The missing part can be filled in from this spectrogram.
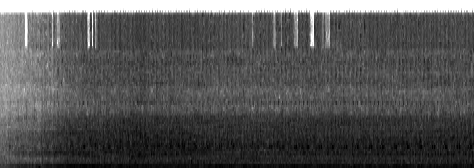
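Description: Smooth idle with a light tapping running through it at roughly three per second, irregular and coming and going; an intermittent knock.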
